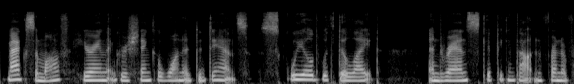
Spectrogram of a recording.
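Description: No technical faults can be heard in this speech recording. Nothing at any moment stands out from the rest of the audio.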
